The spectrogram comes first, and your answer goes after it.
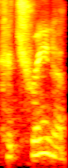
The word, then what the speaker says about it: Caitriona: So here so here so it's Katrina, but it's so not spelled like Katrina.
